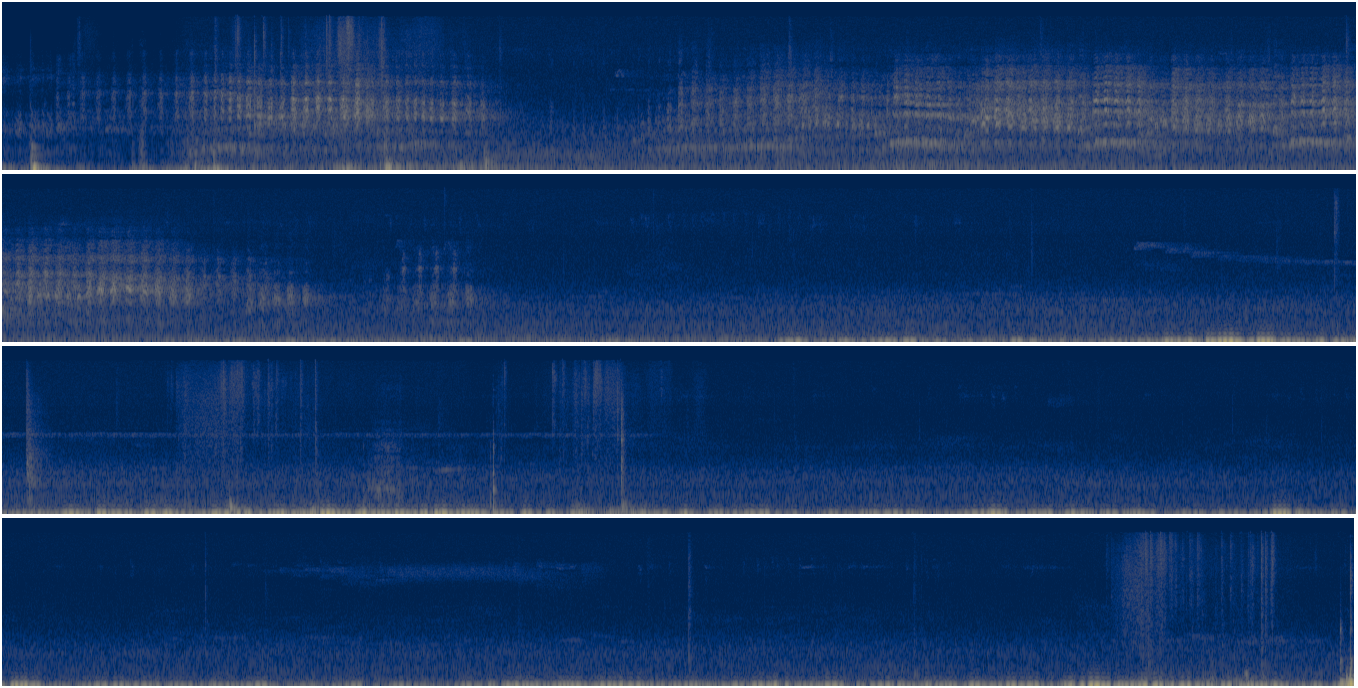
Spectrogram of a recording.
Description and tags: Morning Kookaburras caught on Zoom recorder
